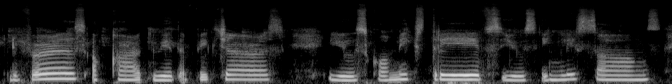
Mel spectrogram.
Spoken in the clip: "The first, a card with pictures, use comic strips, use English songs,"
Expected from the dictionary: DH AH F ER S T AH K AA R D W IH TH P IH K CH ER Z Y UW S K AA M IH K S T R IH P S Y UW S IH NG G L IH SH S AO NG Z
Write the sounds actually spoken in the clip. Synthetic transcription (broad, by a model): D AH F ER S AH K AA R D W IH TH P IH K CH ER S Y UW S K AA M IH K S T R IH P S Y UW S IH NG G L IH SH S AO NG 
